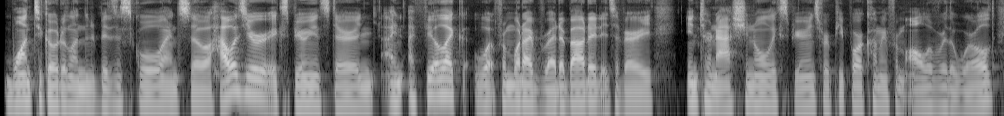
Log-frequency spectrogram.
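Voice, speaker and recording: A man's voice: fairly low pitch, fairly even intonation, fairly quick, hardly any pauses, a little mellow, clear, resonant tone, dry recording. Young male podcast host, dry close mic. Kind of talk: interview host with scripted ad read.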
